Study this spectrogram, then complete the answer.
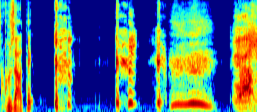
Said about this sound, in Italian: Scusate, è bello della diretta. Colpo di tosse, improvvido.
